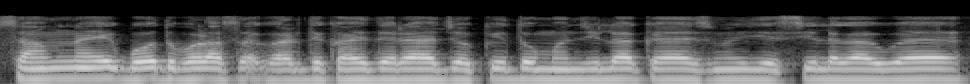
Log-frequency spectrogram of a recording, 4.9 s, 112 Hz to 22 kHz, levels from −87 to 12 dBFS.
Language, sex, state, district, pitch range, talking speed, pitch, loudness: Hindi, male, Jharkhand, Deoghar, 145-150 Hz, 260 wpm, 145 Hz, -13 LUFS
